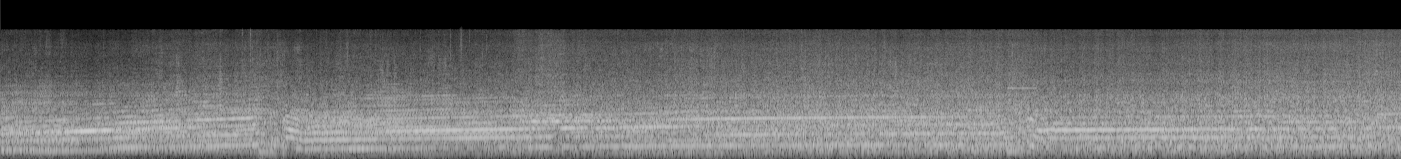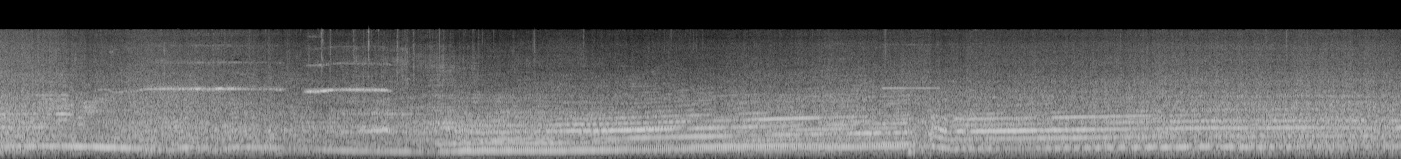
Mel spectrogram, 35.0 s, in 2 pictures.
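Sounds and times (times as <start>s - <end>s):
rotary engine revving: 0.0s - 35.0s
tyre squeal: 18.0s - 23.2s, 28.3s - 29.5s.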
